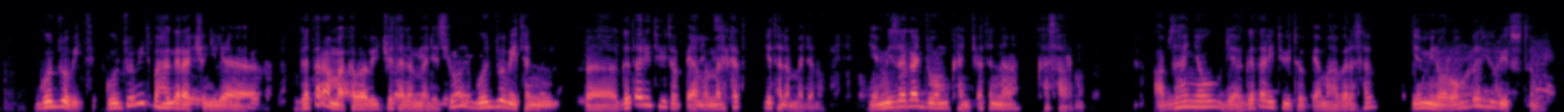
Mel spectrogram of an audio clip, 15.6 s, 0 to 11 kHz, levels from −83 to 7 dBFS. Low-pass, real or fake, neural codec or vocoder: 7.2 kHz; real; none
